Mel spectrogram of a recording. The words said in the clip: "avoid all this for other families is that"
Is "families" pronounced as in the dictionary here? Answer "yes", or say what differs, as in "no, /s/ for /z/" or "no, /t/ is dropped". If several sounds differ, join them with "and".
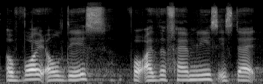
no, /s/ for /z/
